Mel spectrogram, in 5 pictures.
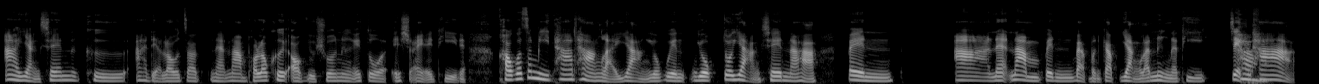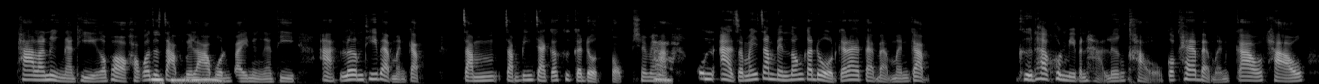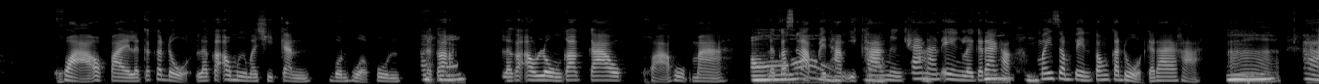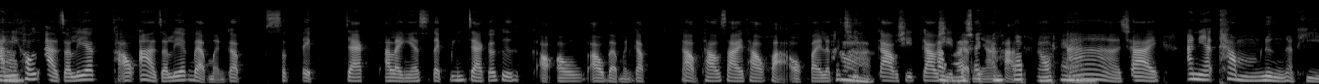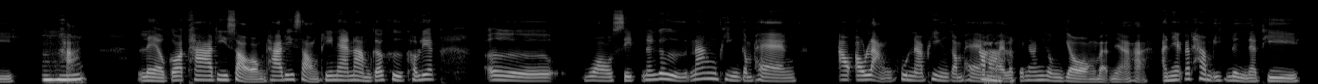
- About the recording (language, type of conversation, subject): Thai, podcast, ถ้ามีเวลาออกกำลังกายแค่ไม่กี่นาที เราสามารถทำอะไรได้บ้าง?
- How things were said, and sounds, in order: none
